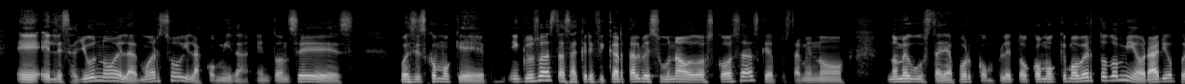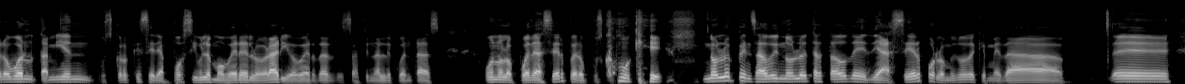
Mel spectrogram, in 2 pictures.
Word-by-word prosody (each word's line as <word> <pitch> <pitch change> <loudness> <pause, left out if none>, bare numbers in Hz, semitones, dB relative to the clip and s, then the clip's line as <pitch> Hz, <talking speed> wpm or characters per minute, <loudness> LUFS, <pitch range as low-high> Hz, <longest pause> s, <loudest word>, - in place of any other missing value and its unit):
eh, 115 0 +3
el 115 0 0
desayuno, 150 - -1
el - - +2
almuerzo 145 - -2
y - - -2
la 95 -2 -1
comida. 95 -5 -9
Entonces, 105 -1 -1 0.4
pues 115 +1 +1
es 120 -2 -2
como 135 -2 -1
que 95 -5 -1 0.2
incluso 145 +8 0
hasta 195 -6 +2
sacrificar 120 -2 0
tal 135 -1 +2
vez 135 -2 0
una, 125 +2 +2
o 115 - +3
dos 110 0 0
cosas 180 +10 0
que, - - -3
pues, 100 - -24
también 100 +2 -7
no 105 -1 -4 0.4
no 125 - 0
me 135 +2 +3
gustaría 105 -6 -1
por 125 +2 -4
completo, 105 +4 -4
como 125 0 0
que 140 - -7
mover 150 +5 +3
todo 185 +3 -1
mi 195 - -1
horario, 115 +8 +4
pero 125 -4 +1
bueno, 130 -1 +4
también, 120 -2 -1
pues 100 0 -13
creo, 110 - -6
que 115 - -13
sería 100 -3 -1
posible 110 0 -1
mover 100 0 +1
el 100 -2 +2
horario, 95 -2 +3
¿verdad? 90 +2 -3
Pues 95 -2 -17
al 85 - -12
final 90 +1 -8
de 95 - -8
cuentas, 90 -2 -5 0.4
uno 115 0 +1
lo 105 - +2
puede 105 -1 +3
hacer, 100 - +1
pero, - - +1
pues, - - -13
como - - 0
que - - +2 0.4
no 145 +2 +4
lo 170 +3 +6
he - - -1
pensado 140 -5 +3
y 145 - +1
no 135 -1 +2
lo 140 +1 +3
he 140 - +2
tratado 130 -1 +1
de 130 -4 0
de 110 0 0
hacer. - - +1
Por - - -3
lo - - 0
mismo 110 +3 -5
de 115 - -1
que - - -13
me 90 0 -8
da, 95 -1 +1 0.5
eh, 130 -1 +3
115 Hz, 210 wpm, -25 LUFS, 100-135 Hz, 0.5 s, lo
